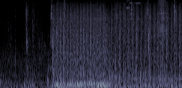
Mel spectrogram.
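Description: Rainbow Six Siege gunfire, loud and sustained, with a few single shots that break into rapid continuous automatic fire lasting several seconds.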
